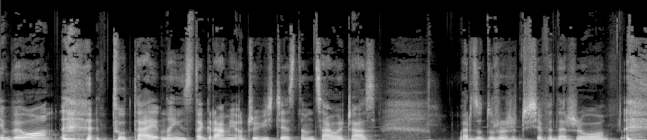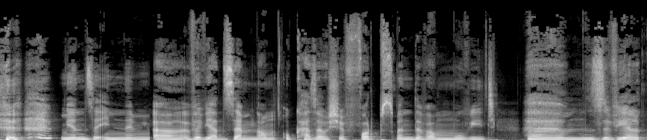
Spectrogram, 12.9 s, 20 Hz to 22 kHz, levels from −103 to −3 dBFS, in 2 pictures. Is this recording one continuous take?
no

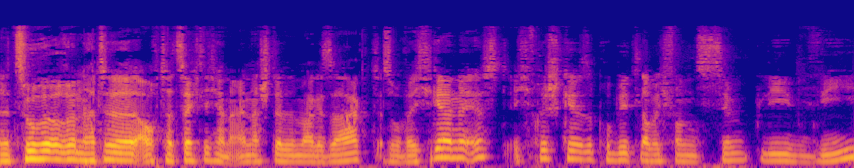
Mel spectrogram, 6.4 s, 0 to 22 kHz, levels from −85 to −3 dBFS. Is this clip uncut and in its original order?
no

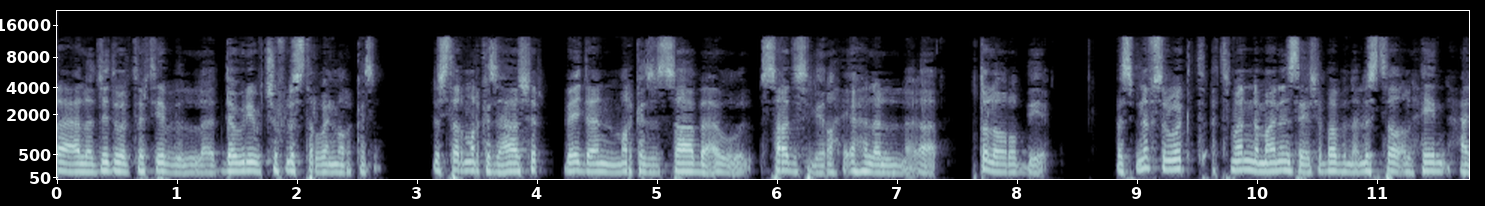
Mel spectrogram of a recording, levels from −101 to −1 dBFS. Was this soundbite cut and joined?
yes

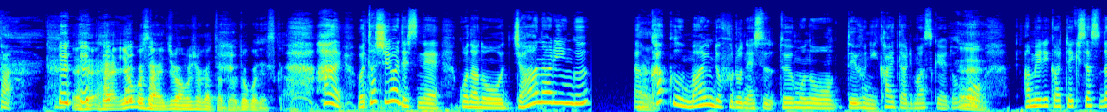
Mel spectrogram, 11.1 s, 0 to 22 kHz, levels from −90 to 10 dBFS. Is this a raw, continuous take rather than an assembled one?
yes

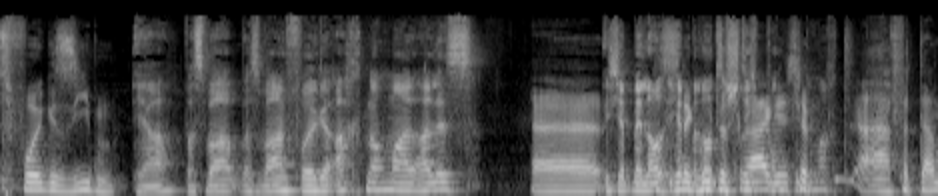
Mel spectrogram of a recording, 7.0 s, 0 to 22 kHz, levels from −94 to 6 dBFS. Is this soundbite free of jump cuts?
no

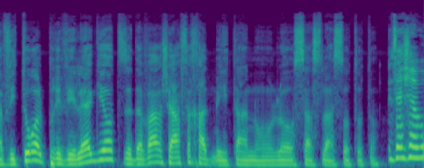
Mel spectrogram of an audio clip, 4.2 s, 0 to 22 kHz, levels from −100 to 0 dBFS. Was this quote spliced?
no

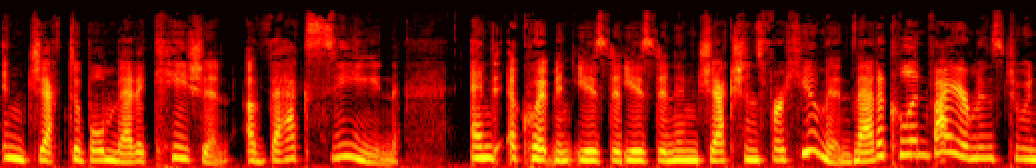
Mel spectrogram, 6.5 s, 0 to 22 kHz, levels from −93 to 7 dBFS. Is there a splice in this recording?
yes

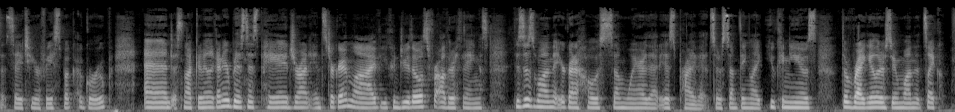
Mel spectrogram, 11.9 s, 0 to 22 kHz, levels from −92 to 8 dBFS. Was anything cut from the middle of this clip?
yes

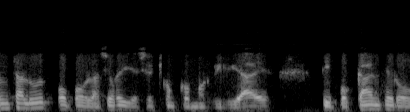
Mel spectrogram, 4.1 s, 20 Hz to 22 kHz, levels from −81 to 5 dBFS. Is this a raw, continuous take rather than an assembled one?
no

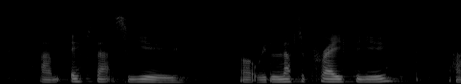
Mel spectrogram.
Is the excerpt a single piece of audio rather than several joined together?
no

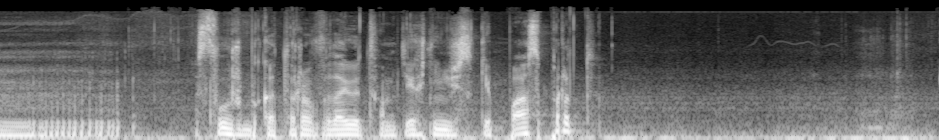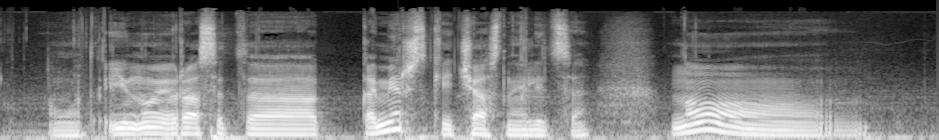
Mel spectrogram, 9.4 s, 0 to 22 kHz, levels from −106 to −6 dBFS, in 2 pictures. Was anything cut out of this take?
no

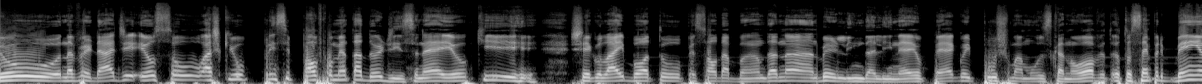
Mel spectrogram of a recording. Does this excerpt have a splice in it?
no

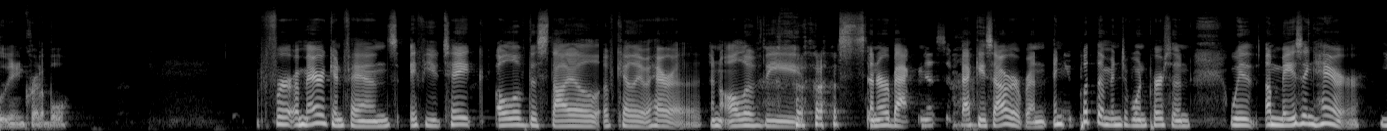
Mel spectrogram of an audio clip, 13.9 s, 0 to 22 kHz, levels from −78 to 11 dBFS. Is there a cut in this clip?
no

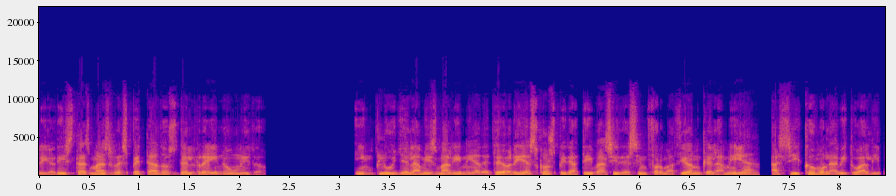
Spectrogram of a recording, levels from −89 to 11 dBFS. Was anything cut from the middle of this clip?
no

